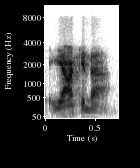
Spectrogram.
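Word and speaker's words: Iechyd da: Yakida. Is that how you say it? Yakida? Yes. It says it's pronounced. It's sometimes anglicized to Yakida.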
